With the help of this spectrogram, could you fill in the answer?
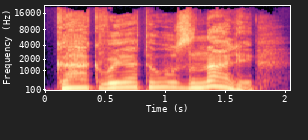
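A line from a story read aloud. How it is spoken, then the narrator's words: Forced out, reluctant. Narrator (Russian): Наконец она выдавила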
